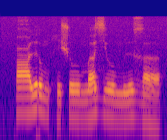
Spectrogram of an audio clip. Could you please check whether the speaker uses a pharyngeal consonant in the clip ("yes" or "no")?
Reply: yes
